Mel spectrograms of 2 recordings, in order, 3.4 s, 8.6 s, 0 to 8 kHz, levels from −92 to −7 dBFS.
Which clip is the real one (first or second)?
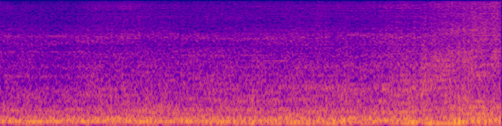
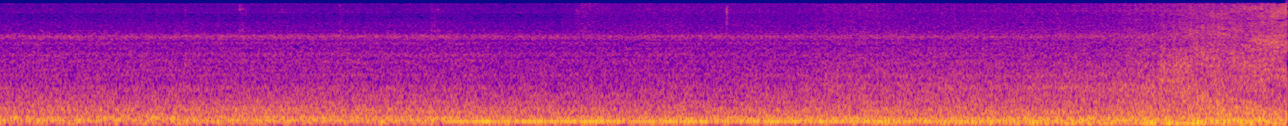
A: second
